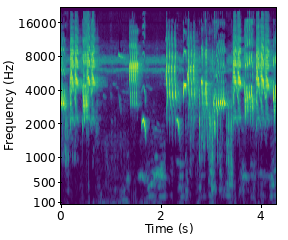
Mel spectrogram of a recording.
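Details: A singing pair of Asian pied starlings gives rapid, harsh, buzzy high chatters in quick clusters, with brief whistled slurs between them. After a short pause, the clusters pick up again almost continuously.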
